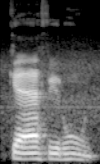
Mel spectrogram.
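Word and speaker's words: كافرون: Kafirun.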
